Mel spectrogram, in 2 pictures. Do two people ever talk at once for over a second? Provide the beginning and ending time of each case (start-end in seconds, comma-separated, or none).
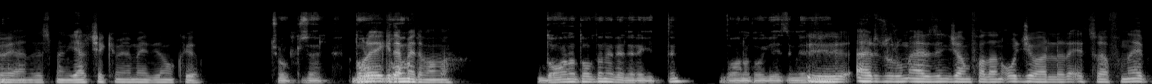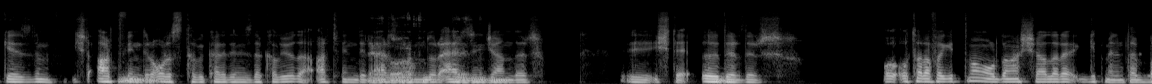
15.2-16.6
